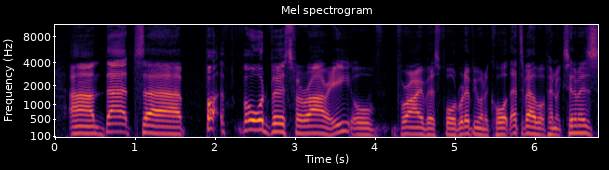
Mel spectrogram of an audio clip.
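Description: A man with a fairly high pitch speaks at a fairly quick pace with lively intonation, in a very clean recording with a silent background. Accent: Australian. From Australia. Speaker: radio breakfast host. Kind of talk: casual chat.

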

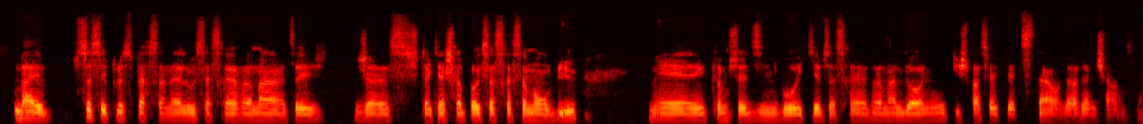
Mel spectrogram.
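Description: In a dry, close sound with no echo, a man speaks at a moderate pace with a medium pitch and flat, monotone intonation. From Quebec, Saint-Eustache. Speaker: junior hockey player. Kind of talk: interview.

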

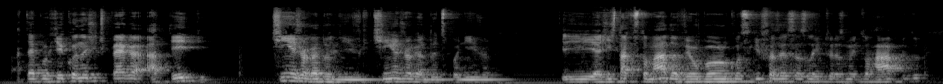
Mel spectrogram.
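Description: A man at medium pitch, very fast and monotone with flat intonation, amid noticeable background noise and audible room echo. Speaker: sports podcast co-host. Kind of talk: casual sports chat.

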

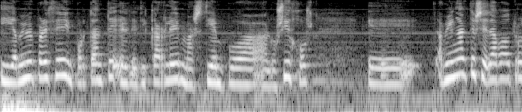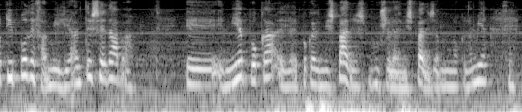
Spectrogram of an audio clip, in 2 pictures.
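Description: A woman speaks at a fairly high pitch with ordinary variation and vocal fry. Her loudness swings widely. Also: moderate pace. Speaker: former local politician. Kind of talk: casual chat. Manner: halting.

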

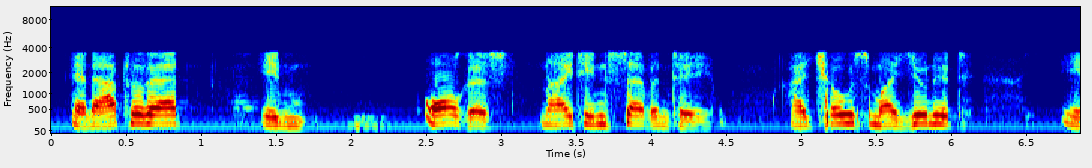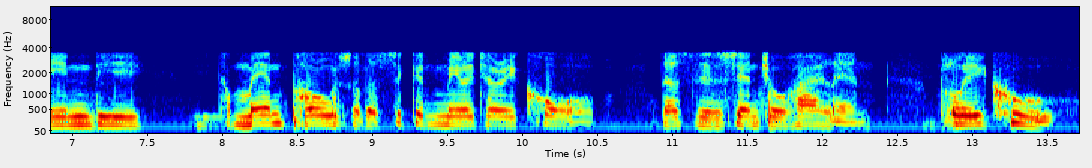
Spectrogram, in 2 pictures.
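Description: A man's fairly high voice at a very slow pace, with ordinary pitch variation and long, frequent pauses. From Vietnam. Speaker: guest sharing his life story. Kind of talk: interview, life testimony. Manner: halting, broken grammar.

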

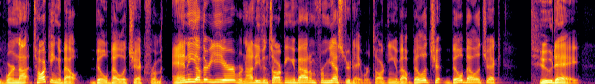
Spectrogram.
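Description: In a very clean recording with a silent background, a man talks with an American accent in a plain, everyday voice. His pitch is fairly high, his intonation lively and his pace moderate. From South Jersey, US. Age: 20s. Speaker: radio station engineer. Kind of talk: casual sports talk radio chat.

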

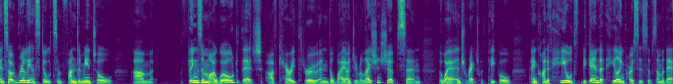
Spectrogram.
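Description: A woman speaks in a New Zealand accent. The recording is very clean and the background silent. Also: medium pitch for a woman, fairly even intonation, moderate pace. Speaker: pastor. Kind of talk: testimony.

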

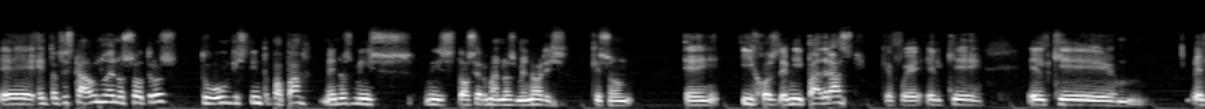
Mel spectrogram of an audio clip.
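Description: A man with a fairly high pitch talks fairly slowly in a normal speaking voice, with ordinary pitch variation and very even loudness. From Colombia. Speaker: actor and director. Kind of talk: interview. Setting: phone call.

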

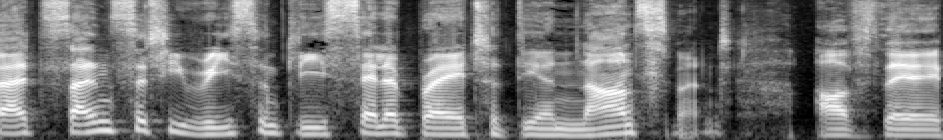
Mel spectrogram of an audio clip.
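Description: A man with a South African accent speaks at a fairly slow pace, medium in pitch, with lively intonation and very even loudness. The recording is very clean and dry, close with no echo and a silent background. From South Africa (Eastern Cape). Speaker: lifestyle blogger and media personality. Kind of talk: radio interview chat. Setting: radio studio.

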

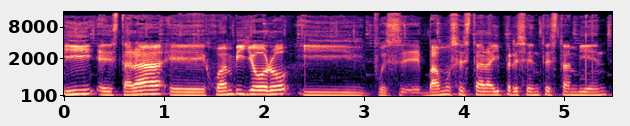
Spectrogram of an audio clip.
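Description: The voice moves at a fairly slow pace with hardly any pauses and ordinary pitch variation. Music plays in the background. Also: man, fairly high pitch for a man. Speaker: university rector. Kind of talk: radio interview, formal answers.

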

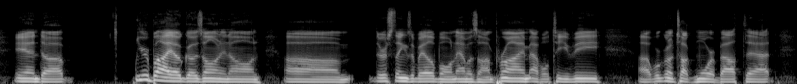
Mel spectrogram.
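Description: This man uses an ordinary speaking voice at a medium pitch. His pace is moderate, with ordinary pitch variation. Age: 40s. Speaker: podcast host. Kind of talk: casual chat. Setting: studio.

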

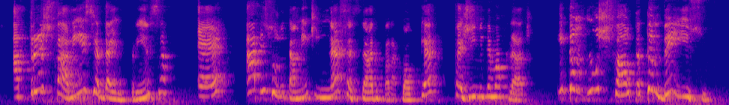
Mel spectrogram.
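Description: Amid audible room echo, a woman with a high pitch speaks at a fairly slow pace with very wide pitch swings. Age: 70s. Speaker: retired judge. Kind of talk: political commentary.

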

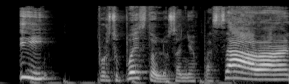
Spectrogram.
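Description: Very slow and marked by very wide pitch swings, a woman's voice comes through on a very clean recording with a silent background. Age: 40s. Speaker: podcast host, former fitness trainer and photographer. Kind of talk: personal storytelling monologue.

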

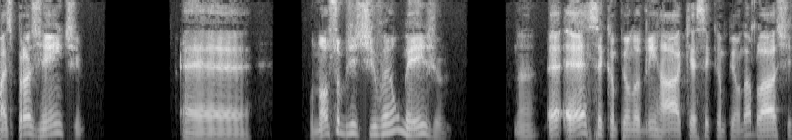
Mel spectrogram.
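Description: The voice is bright and sharp in tone, with very wide pitch swings, a fairly slow pace and long, frequent pauses. The recording is very clean with a silent background and a dry, close sound with no echo. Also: man, medium pitch for a man. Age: 30s. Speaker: esports coach. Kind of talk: interview. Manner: halting, many repetitions.

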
